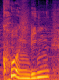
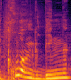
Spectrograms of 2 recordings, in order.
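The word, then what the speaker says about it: Khruangbin: donc, on fait un saut dans le temps et plus précisément dans les années 70 avec le trio texan, donc Kruangbin, pêle-mêle, alors des influences qui vont du funk thai, oui, ça existe, aux sonorités espagnoles et au Moyen-Orient, et plus précisément l'Iran.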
